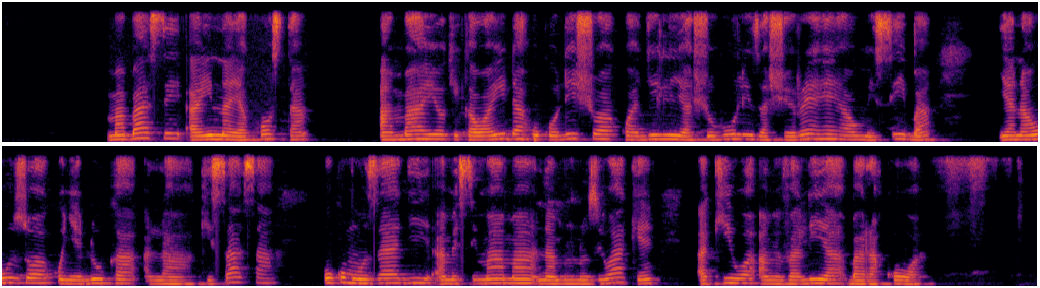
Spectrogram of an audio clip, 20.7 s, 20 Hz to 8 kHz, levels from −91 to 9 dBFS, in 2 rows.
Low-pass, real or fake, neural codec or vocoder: 7.2 kHz; real; none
